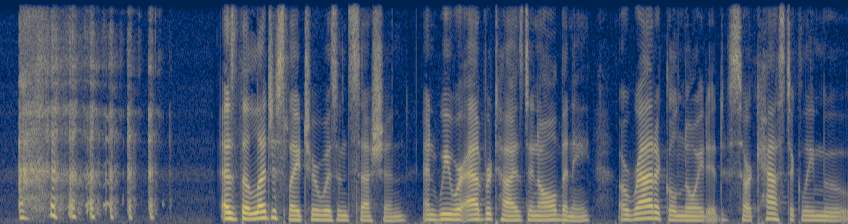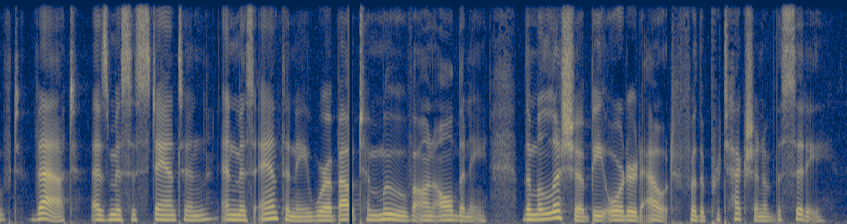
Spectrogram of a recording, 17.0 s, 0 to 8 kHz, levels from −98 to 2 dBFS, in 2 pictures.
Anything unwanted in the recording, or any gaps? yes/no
yes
